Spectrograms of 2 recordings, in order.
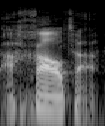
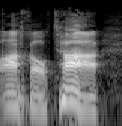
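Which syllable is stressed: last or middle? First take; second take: middle; last. First: The stress is on the middle syllable. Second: The stress is on the last syllable. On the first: The speaker calls it right. "With the accent on the middle the syllable there" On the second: The speaker calls it wrong. "every accent is supposed to be on the last syllable"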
